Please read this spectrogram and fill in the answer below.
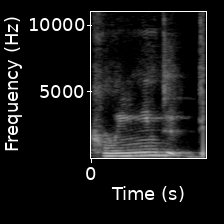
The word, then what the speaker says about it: cleaned: A área do chuveiro ali, that are cleaned daily. Então, são limpos ou limpados, nesse caso, né? Limpos, enfim, só falei clean é limpar. Cleaned, aqui também você não vai pronunciar o E, então cleaned, são limpos diariamente.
